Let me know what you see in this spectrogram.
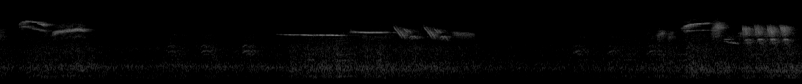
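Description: Small birds calling over steady outdoor background noise: a quick sweeping chirp right at the start, a held whistle and a few sweeping notes about three seconds in, and near the end a sweeping call followed by a rapid run of short chips.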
